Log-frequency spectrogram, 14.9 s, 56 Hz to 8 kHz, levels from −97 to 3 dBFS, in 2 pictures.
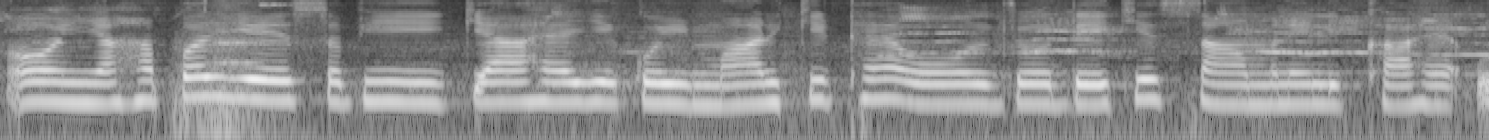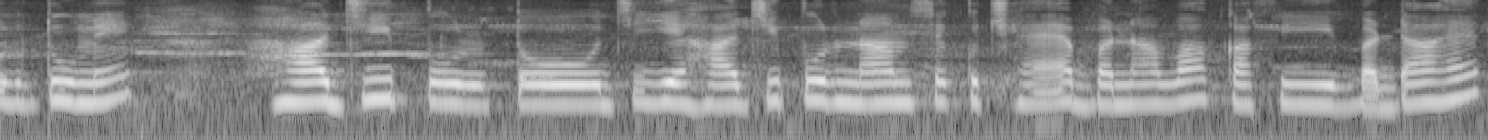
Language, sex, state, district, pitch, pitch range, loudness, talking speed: Hindi, female, Bihar, Gaya, 215 Hz, 205-225 Hz, -17 LUFS, 130 wpm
